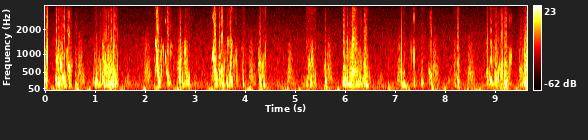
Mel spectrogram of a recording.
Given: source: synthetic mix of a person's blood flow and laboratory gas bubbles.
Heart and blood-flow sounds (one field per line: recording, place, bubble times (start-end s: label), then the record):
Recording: Doppler ultrasound of blood flow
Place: subclavian vein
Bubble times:
0.00-0.04 s: bubbles
0.18-0.55 s: bubbles
0.58-0.68 s: bubbles
0.95-1.48 s: bubbles
2.17-2.92 s: bubbles
3.30-3.86 s: bubbles
3.92-4.00 s: bubbles
4.24-4.43 s: bubbles
5.21-5.44 s: bubbles
5.57-5.67 s: bubbles
5.93-6.50 s: bubbles
7.10-7.21 s: bubbles
7.29-7.42 s: bubbles
7.50-7.60 s: bubbles
7.65-7.80 s: bubbles
8.15-8.31 s: bubbles
8.79-9.35 s: bubbles
9.45-9.66 s: bubbles
From the record:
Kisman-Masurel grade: 243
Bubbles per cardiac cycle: several, 3 to 8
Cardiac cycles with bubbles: 100%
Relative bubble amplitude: loud (0.450 to 0.775)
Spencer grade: 3 (all of the cardiac periods contain showers or single bubble signals, but not dominating or overriding the cardiac motion signals)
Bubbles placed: anywhere in the cardiac cycle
